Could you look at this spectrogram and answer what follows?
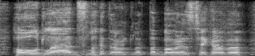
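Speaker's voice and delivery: a loud rallying officer, played for laughs; rally the troops, hammed-up; mock battle command. Friend riffs on the hero as an officer, mock loud command.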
